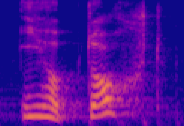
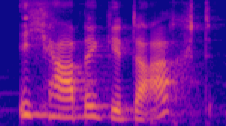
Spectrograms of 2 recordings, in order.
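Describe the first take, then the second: First: The phrase is shortened with the prefix dropped. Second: The phrase is said in full standard form. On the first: This is the dialect form. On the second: This is the standard form.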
